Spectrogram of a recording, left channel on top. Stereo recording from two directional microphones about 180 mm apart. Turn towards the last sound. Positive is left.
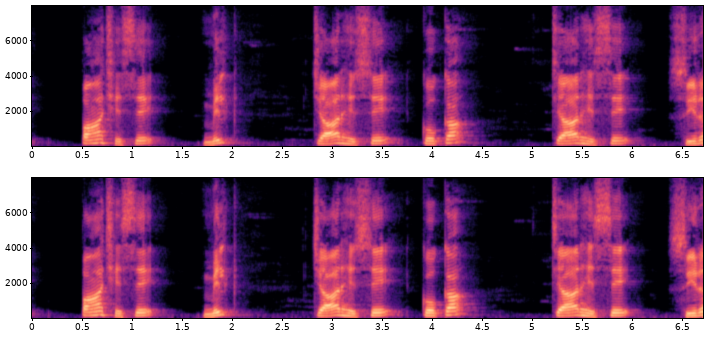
turn(degrees=-25)  # may be behind; listen again after turning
